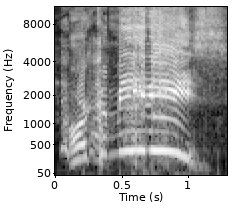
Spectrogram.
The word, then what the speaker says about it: Archimedes: Archer M Mendez Arch a r c h i m e d e s am I saying that wrong Arch archam meds I just remember Archimedes Archimedes that's how you say it archim meds archim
